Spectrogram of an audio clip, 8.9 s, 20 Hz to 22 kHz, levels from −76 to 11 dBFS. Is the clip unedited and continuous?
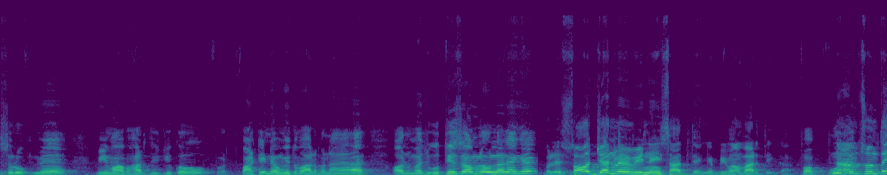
no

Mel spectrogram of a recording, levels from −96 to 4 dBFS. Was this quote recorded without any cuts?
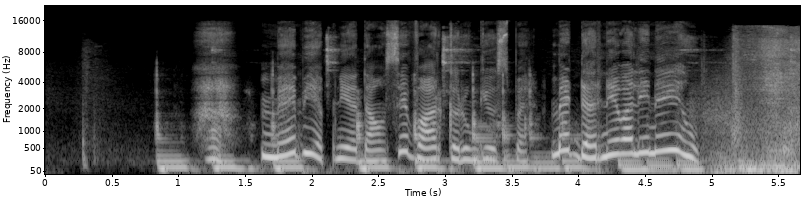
yes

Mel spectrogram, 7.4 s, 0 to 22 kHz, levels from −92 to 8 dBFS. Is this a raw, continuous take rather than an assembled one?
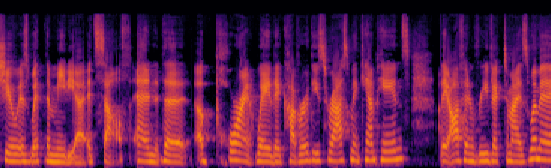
no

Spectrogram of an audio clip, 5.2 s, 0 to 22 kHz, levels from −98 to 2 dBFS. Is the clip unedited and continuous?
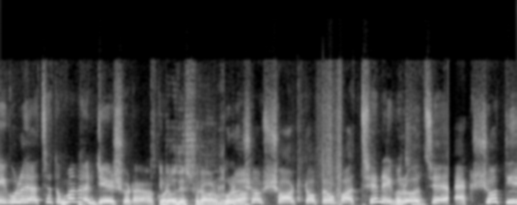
no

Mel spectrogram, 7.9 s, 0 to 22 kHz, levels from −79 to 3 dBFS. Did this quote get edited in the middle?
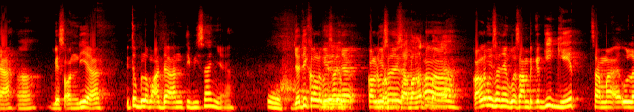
no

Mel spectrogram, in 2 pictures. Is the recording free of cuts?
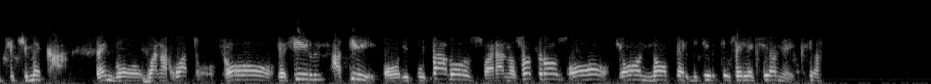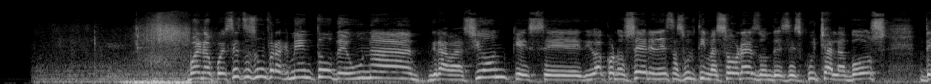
no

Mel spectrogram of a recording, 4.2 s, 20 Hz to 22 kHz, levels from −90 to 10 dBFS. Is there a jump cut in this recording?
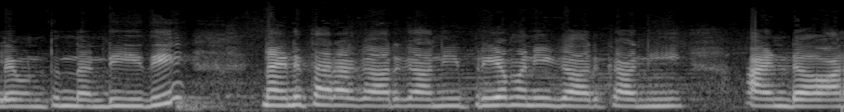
yes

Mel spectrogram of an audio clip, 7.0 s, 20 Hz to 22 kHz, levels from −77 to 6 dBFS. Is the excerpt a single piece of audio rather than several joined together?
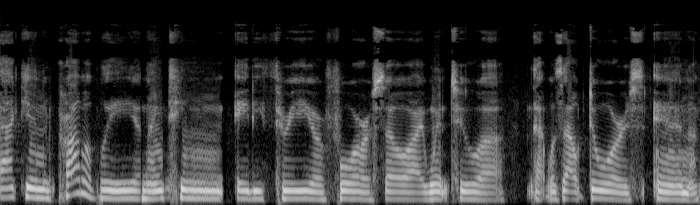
no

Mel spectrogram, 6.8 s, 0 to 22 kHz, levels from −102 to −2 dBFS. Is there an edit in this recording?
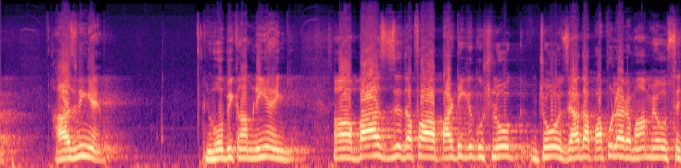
yes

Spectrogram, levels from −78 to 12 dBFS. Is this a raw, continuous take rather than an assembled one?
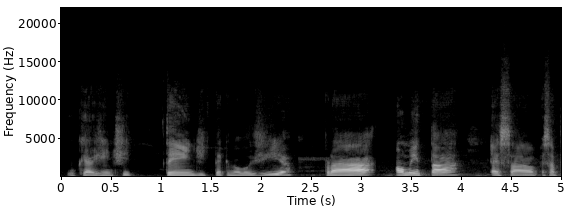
no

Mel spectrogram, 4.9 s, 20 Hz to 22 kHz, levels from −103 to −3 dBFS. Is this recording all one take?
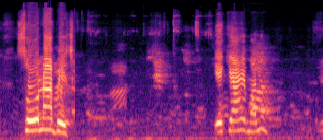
no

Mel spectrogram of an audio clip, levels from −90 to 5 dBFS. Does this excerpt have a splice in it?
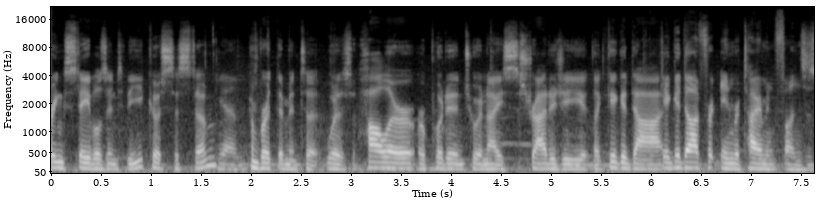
yes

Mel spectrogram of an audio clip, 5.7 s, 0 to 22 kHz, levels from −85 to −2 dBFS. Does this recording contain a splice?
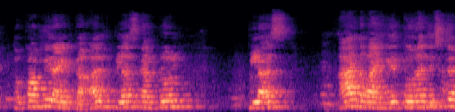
no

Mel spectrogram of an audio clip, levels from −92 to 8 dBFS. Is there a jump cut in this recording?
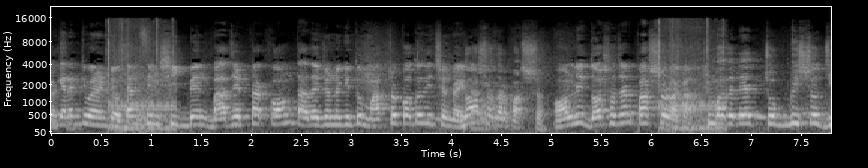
yes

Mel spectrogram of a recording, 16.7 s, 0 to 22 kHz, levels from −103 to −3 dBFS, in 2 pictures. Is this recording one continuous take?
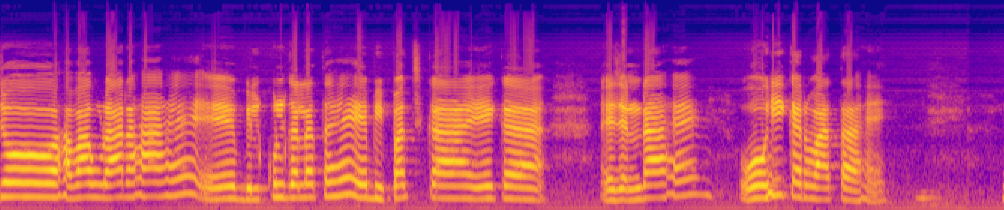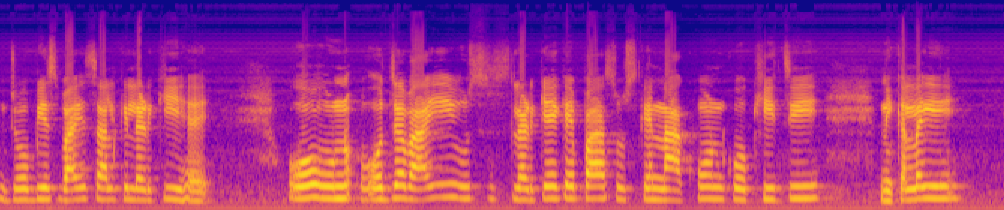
no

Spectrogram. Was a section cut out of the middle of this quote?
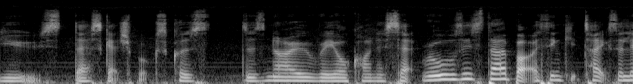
no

